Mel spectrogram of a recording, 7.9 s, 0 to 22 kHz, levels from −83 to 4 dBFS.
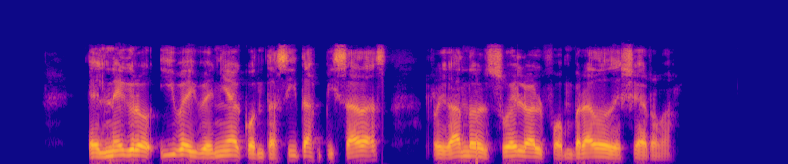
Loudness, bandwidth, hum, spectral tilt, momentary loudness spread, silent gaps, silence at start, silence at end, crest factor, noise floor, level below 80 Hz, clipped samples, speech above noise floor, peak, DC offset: -15 LUFS; 7.4 kHz; none; -3.5 dB/octave; 7 LU; none; 0.9 s; 1.2 s; 14 dB; -86 dBFS; -54 dBFS; under 0.1%; 71 dB; -2 dBFS; under 0.1%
